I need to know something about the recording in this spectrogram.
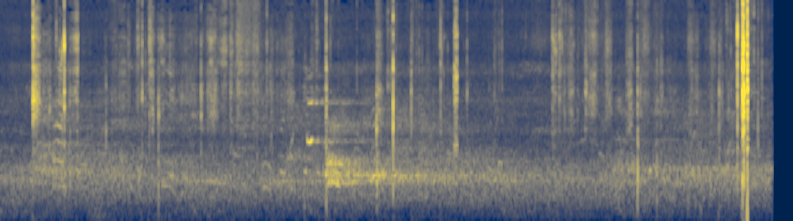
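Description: A crowd murmurs throughout a large echoing hall.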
